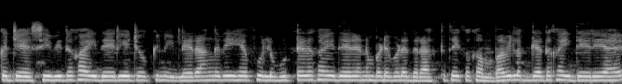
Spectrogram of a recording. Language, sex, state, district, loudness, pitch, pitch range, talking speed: Punjabi, female, Punjab, Fazilka, -14 LUFS, 195 Hz, 190-195 Hz, 270 wpm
